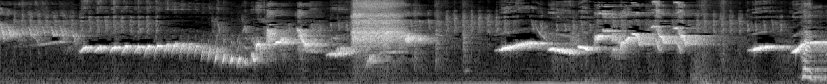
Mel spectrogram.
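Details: Caged white-rumped shama singing energetically, used to stimulate other shamas to sing: long slurred whistles, falling trills and sharp chattering notes, with a brief loud rasping burst midway.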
